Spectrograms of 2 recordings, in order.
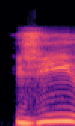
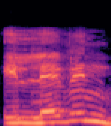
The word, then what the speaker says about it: Xi: In 2014, the Chinese President Xi Jinping visited India. And on the day when he was landing in India, a poor Doordarshan news reader pronounced his name as 11 Jinping. That is 11 Jinping.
